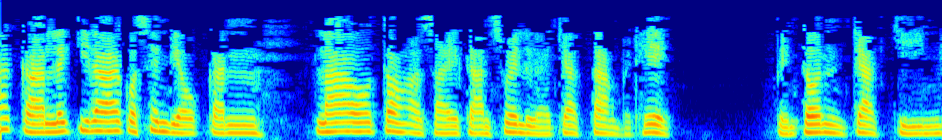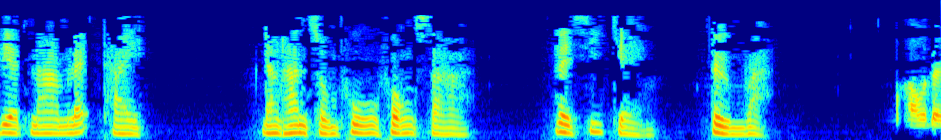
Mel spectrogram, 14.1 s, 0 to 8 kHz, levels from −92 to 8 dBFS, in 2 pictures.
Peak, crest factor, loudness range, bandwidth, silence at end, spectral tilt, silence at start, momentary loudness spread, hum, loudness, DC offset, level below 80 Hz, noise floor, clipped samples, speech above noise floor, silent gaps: -4 dBFS; 20 dB; 4 LU; 5.8 kHz; 0 s; -11.5 dB/octave; 0 s; 10 LU; none; -22 LUFS; under 0.1%; -62 dBFS; -78 dBFS; under 0.1%; 57 dB; none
